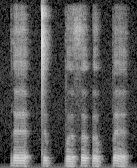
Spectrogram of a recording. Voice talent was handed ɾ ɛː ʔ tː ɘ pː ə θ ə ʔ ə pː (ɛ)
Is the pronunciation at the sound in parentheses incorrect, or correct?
correct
